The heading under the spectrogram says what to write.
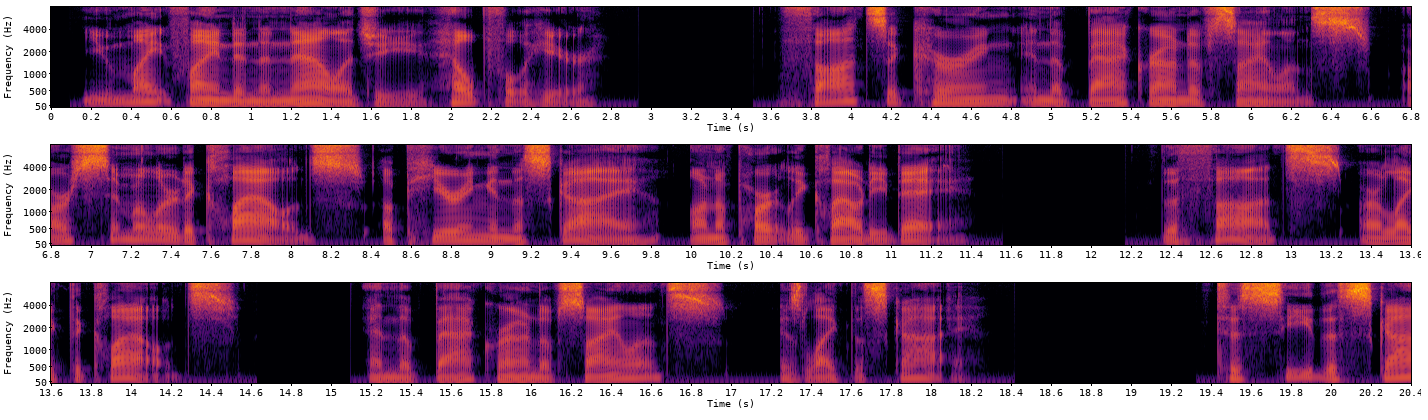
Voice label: Locate IN Male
